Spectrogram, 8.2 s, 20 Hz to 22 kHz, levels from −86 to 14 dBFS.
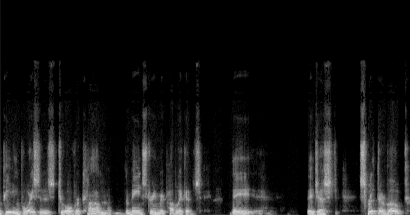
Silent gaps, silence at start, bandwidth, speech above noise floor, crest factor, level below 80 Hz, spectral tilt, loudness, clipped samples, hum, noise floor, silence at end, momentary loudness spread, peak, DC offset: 5.98-6.14 s; 0 s; 11 kHz; 49 dB; 12 dB; -52 dBFS; -5 dB/octave; -12 LUFS; under 0.1%; none; -61 dBFS; 0 s; 8 LU; 0 dBFS; under 0.1%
